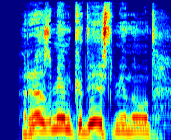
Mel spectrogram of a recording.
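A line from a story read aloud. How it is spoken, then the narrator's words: Barked command. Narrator (Russian): рявкнул кабанчик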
